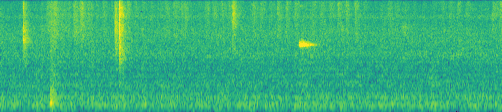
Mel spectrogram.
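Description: Quiet room with a steady low hum, as drink-mix packets are handled and emptied into a plastic pitcher of water, giving a few faint rustles. There is a soft knock about a second in and one brief high squeak just after six seconds.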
